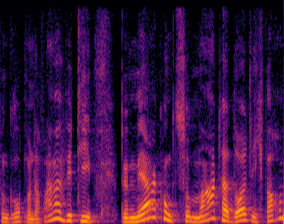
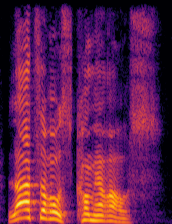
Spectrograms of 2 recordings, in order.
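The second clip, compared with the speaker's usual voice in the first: much higher, loud commanding call; 5 semitones higher, 13 dB louder, slower than usual. Acted. Jesus calling Lazarus out of the tomb, loud command. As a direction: call him out of the grave. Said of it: "rief er mit lauter Stimme".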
